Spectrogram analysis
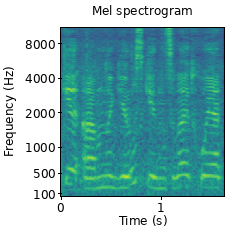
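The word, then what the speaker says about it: Huayacán: The second most promising area is Avenida Huayacan. There, the first English letter H is not readable, it is correct to pronounce .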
